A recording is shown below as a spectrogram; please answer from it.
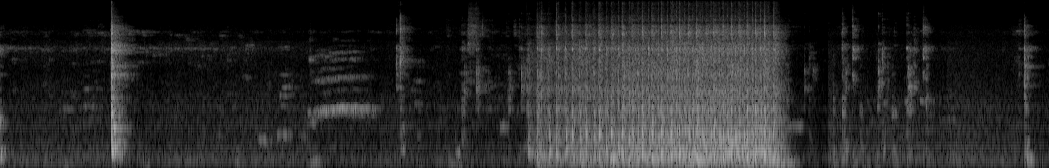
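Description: A sewing machine stitches a dart in a blouse, running steadily for about two and a half seconds mid-clip, framed by scattered light ticks and clicks of handling before and after.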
